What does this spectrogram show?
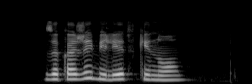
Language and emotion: Russian, neutral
